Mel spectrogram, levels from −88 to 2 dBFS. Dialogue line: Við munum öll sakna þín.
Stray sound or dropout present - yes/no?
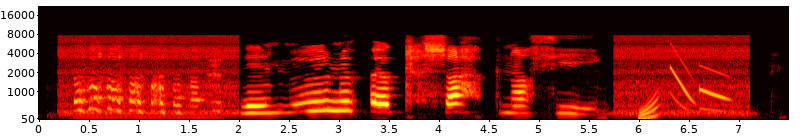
yes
